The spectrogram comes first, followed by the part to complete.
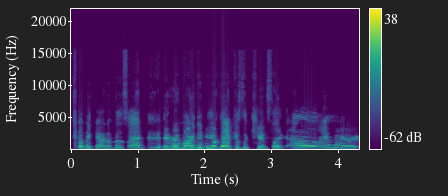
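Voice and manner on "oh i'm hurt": high, slow whimpered complaint; mock hurt kid. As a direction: play a hurt child. Kid hurt on baseball ground.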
